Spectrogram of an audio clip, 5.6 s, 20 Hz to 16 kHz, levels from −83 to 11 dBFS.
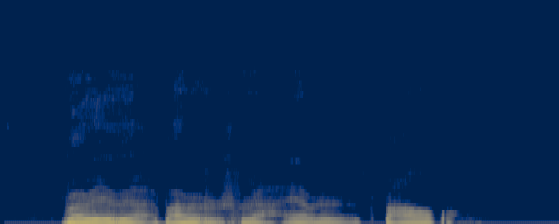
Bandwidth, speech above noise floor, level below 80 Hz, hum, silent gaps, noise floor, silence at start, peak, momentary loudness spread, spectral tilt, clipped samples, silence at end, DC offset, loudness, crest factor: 2.5 kHz; 40 dB; -48 dBFS; 50 Hz at -45 dBFS; none; -62 dBFS; 0.6 s; -6 dBFS; 14 LU; -13 dB/octave; under 0.1%; 1.1 s; under 0.1%; -23 LUFS; 18 dB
